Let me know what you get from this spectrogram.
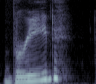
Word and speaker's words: Brigid: And my patron saint is Saint Brigid, or Breed, as it would be pronounced in Celtic, which is how I pronounce it because I am a horrible pagan.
